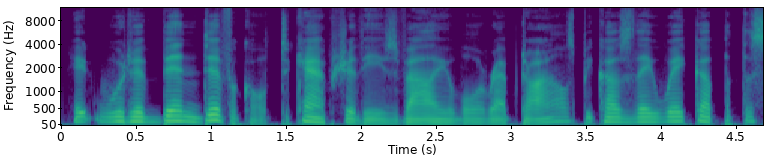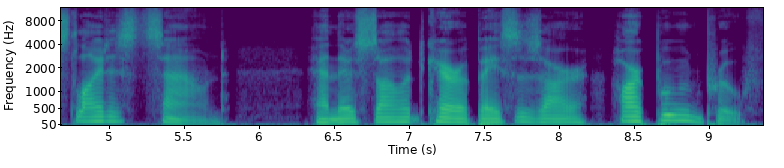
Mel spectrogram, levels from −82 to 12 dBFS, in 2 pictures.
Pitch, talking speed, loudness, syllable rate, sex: 110 Hz, 160 wpm, -22 LUFS, 5.1 syllables/s, male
